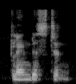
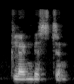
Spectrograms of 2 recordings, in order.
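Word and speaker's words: clandestine: ठीक है, क्लैंडस्टिन, ये इसका प्रोनाउंसिएशन है। यहाँ पे अगर आप देखेंगे तो ये एडजेक्टिव है और ये इसका प्रोनाउंसिएशन लिखा हुआ है क्लैंडस्टिन। ठीक है, क्लैंडस्टीन नहीं है, क्लैंडस्टिन।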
